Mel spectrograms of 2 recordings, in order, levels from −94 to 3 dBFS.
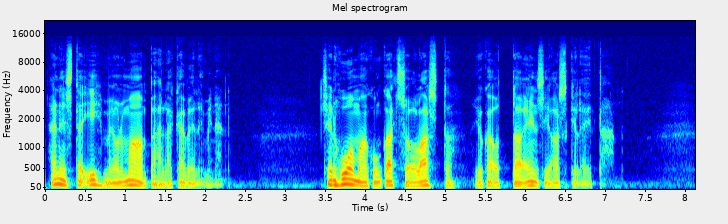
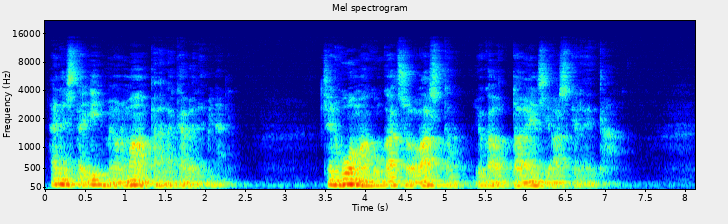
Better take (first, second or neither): first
